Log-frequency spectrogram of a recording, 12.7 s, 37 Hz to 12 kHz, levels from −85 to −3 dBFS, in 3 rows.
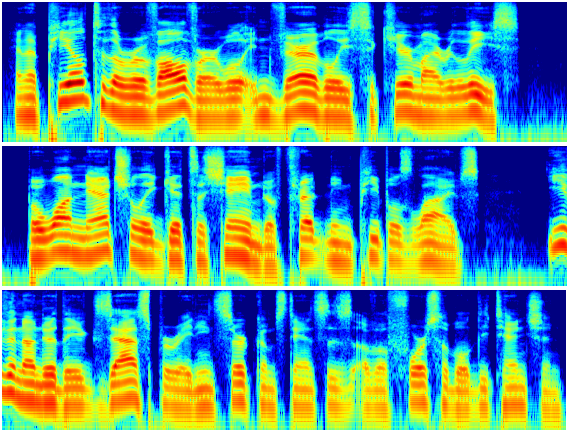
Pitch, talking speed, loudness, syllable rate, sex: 115 Hz, 130 wpm, -18 LUFS, 5.3 syllables/s, male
